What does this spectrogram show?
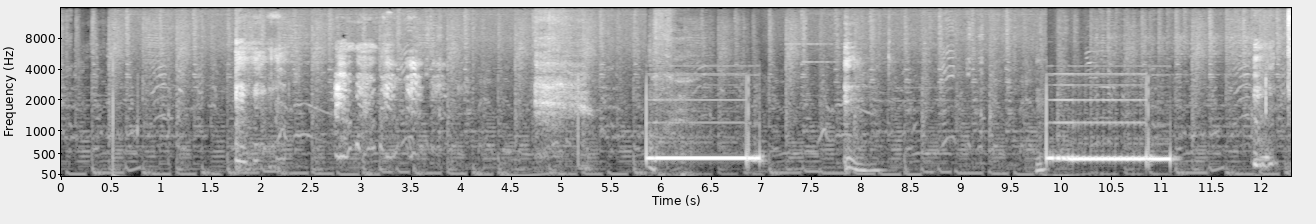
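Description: A phone line rings as a call is placed: two long, steady ring tones about a second each, spaced a few seconds apart, loud, after a stretch of busy, cluttered background sound that could include dialing.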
